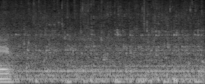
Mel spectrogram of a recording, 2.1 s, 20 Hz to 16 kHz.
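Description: Water running steadily down a 1.25-inch Schedule 40 PVC Durso overflow through its slotted strainer, over a low steady hum. At 655 gallons an hour the overflow is swamped, with water riding up on the strainer slots: it is barely keeping up.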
